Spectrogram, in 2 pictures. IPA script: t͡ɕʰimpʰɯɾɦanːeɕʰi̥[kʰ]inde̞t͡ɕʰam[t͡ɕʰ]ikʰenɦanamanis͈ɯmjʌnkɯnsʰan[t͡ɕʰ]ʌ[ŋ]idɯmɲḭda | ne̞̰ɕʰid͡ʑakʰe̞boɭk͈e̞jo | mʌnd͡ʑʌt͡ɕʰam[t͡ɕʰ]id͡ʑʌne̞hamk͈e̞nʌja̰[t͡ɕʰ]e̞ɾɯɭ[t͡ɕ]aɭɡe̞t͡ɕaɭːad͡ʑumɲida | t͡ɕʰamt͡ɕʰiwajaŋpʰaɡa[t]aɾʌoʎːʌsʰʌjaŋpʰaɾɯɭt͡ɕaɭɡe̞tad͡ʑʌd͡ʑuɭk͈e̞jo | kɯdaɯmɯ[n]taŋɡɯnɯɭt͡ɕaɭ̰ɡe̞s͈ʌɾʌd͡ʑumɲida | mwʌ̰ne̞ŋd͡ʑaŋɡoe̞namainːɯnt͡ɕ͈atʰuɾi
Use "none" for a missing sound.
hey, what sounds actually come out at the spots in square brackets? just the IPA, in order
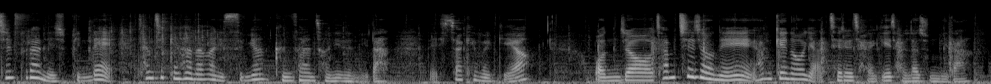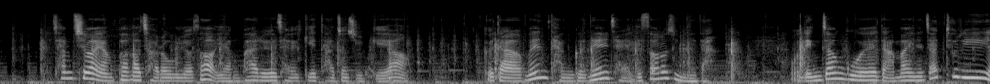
pʰ, t͡ɕʰ, t͡ɕ, ɲ, t͡ɕʰ, t͡ɕʰ, t͡ɕ, t͡ɕ, n

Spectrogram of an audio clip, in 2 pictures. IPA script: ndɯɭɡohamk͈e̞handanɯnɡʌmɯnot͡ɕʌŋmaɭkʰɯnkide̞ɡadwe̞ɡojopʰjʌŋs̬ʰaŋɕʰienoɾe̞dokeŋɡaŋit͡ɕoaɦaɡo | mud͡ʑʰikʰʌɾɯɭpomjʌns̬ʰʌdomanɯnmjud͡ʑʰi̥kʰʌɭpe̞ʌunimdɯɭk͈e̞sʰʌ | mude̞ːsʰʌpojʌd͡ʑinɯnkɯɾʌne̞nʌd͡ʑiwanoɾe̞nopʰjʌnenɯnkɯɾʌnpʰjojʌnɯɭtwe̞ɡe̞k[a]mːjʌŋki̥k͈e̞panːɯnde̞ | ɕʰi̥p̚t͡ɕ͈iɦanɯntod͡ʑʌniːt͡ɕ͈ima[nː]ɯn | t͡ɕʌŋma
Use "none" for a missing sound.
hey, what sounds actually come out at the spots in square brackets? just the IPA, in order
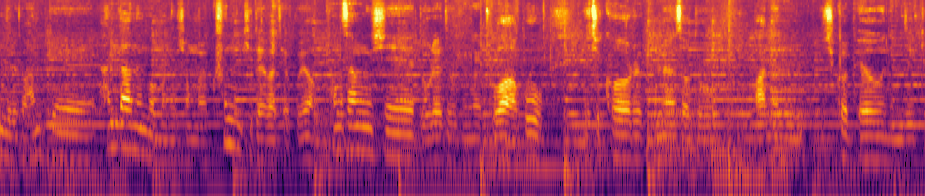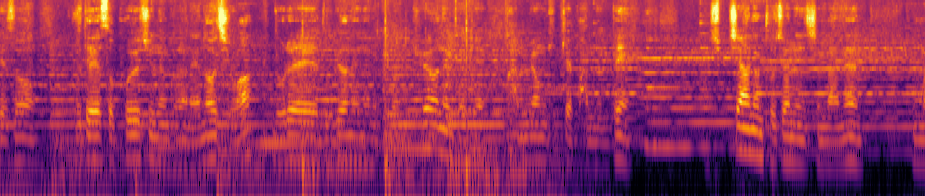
a, n

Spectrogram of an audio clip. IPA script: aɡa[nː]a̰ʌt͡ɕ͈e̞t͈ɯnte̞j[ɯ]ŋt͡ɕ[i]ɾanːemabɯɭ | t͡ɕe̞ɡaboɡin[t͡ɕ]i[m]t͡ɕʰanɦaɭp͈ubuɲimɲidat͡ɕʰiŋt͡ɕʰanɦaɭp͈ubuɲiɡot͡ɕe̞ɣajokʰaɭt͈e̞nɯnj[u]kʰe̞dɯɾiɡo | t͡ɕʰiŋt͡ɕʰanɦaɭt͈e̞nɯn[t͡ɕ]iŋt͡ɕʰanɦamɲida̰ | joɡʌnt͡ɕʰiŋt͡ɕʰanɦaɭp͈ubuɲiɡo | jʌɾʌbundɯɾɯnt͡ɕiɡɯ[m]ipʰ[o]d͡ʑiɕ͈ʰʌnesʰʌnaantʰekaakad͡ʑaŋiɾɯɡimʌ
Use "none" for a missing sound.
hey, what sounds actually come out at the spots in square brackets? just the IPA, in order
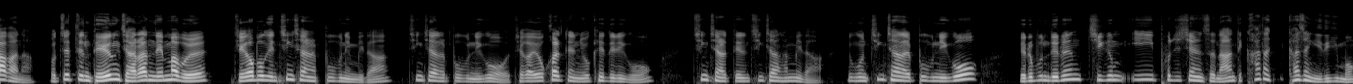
n, ɯ, a, t͡ɕʰ, ŋ, o, t͡ɕʰ, m, o

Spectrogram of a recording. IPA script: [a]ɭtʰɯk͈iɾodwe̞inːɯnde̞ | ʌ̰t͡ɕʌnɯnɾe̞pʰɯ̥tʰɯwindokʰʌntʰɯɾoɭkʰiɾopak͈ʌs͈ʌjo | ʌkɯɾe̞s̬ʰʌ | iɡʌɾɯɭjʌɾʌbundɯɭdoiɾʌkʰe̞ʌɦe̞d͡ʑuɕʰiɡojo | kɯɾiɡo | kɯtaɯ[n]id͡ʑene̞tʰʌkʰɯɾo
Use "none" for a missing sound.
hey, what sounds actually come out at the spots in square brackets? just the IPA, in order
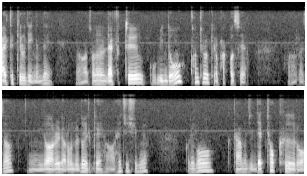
a, m

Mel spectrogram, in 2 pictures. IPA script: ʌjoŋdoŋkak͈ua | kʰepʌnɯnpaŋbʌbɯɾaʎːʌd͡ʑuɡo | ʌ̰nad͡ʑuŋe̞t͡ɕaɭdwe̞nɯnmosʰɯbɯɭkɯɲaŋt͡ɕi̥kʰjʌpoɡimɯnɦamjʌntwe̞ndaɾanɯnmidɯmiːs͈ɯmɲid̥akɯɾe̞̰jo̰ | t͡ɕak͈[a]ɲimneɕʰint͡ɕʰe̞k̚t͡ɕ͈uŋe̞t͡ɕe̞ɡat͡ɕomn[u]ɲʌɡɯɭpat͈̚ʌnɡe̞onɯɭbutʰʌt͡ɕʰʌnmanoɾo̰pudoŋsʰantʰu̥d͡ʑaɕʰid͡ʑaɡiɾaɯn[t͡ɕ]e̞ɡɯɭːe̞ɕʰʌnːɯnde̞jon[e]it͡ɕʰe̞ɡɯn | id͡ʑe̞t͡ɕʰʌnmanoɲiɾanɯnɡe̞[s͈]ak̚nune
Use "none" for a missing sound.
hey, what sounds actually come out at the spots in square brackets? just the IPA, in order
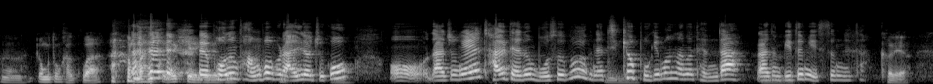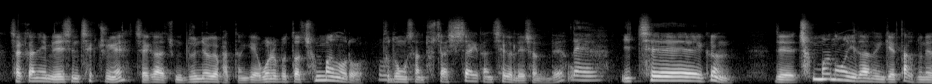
a, u, t͡ɕʰ, e, t͈

